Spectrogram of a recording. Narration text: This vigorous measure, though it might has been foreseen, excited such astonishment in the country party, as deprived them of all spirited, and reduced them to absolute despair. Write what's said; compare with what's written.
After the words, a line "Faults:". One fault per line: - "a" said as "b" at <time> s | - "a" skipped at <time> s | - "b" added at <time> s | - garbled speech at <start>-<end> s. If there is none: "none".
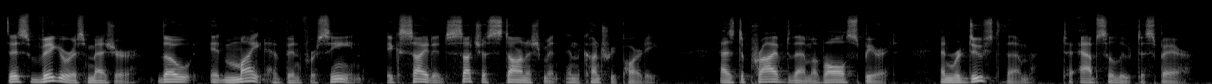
This vigorous measure, though it might have been foreseen, excited such astonishment in the country party, as deprived them of all spirit, and reduced them to absolute despair.
Faults:
- "has" said as "have" at 2.7 s
- "spirited" said as "spirit" at 8.5 s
